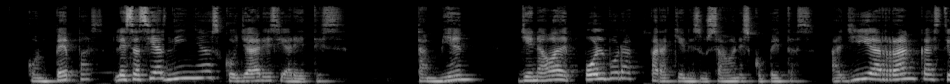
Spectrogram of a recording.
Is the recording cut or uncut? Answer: cut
